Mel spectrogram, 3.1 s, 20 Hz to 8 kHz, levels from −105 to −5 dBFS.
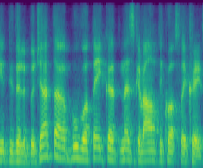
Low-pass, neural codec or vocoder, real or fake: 7.2 kHz; codec, 16 kHz, 0.7 kbps, FocalCodec; fake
